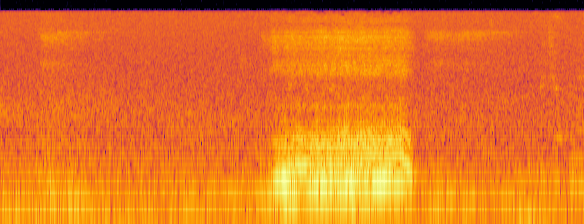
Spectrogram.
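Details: Animal snoring: a single loud, rough, rattling snore lasting just over a second against a quiet, low room hum.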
